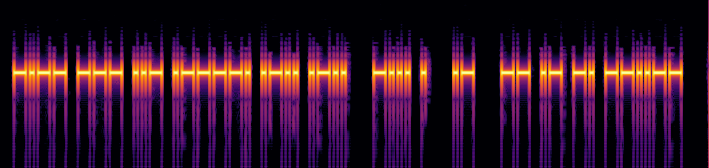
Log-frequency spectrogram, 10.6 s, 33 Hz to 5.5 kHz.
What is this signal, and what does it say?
Morse code, heard as a keyed tone, about 20 wpm, 600 Hz. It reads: YOU'LL BE A MAN,
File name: CW / Practice / If20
